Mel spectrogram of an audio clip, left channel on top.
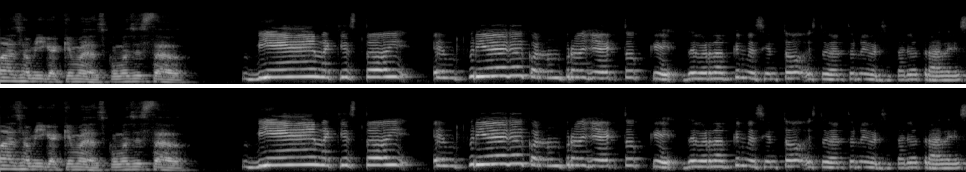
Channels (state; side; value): identical; both; correlation 1.00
